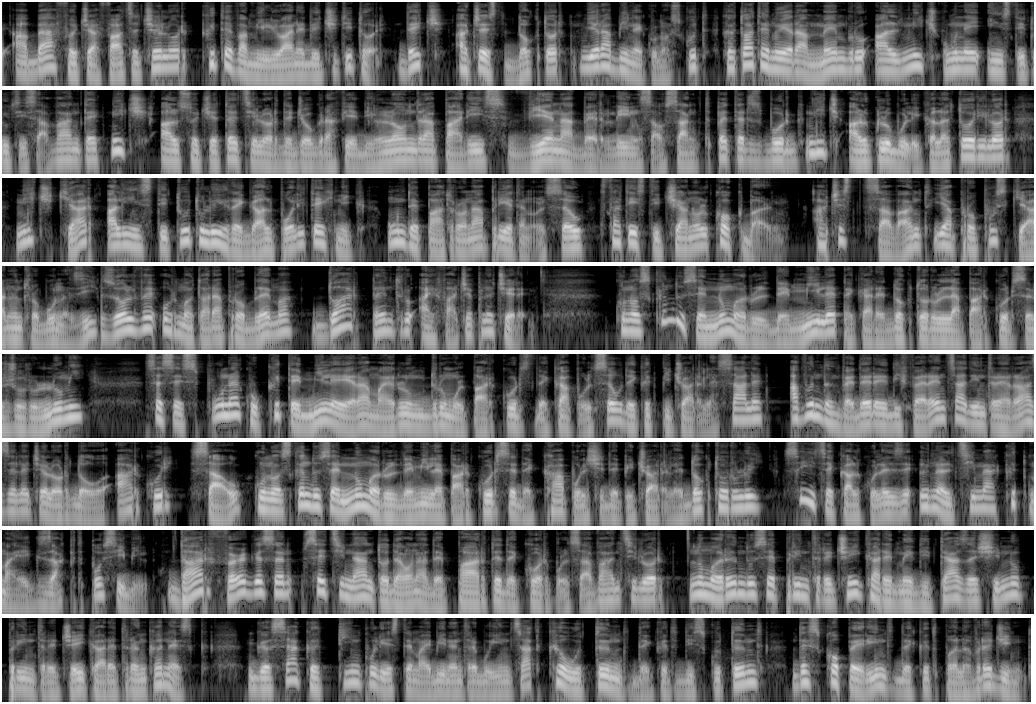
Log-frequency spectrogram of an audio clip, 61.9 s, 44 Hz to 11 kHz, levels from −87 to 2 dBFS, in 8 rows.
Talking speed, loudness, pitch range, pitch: 155 wpm, -24 LUFS, 95-150 Hz, 115 Hz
